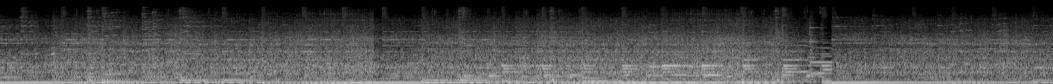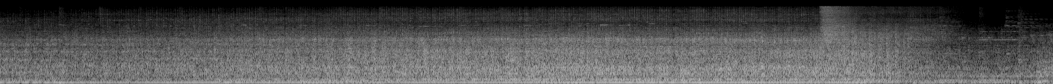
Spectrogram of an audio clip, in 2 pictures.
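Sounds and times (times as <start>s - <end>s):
heavy truck engines running: 0.0s - 21.0s
air brakes hissing: 18.4s - 20.3s.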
